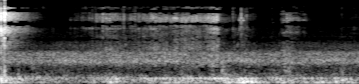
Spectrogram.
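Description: A knife softly scrapes through soft sand.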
